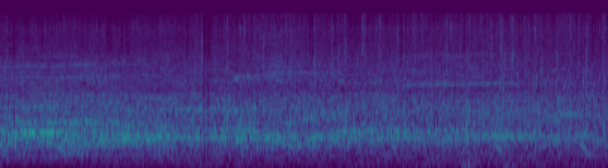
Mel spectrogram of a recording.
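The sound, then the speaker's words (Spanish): Sustained applause from a crowd clapping loudly for Jesus, a dense steady wash of many hands clapping at an even loudness for the whole stretch, with faint voices and cheers mixed in. “Vamos, apláudele fuerte.”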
